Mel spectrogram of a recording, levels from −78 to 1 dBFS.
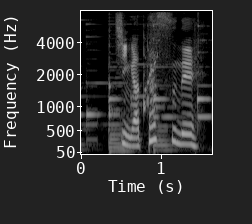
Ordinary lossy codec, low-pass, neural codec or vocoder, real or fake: none; none; none; real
